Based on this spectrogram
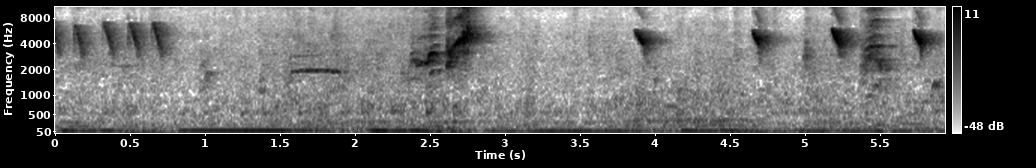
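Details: Lovebird from Krangkeng, West Java, with kapas tembak and citblek song fill-ins: a few quick high ticks, a thin flat whistle, then sharp downward-sliding chirps spaced about half a second apart, low hum behind.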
